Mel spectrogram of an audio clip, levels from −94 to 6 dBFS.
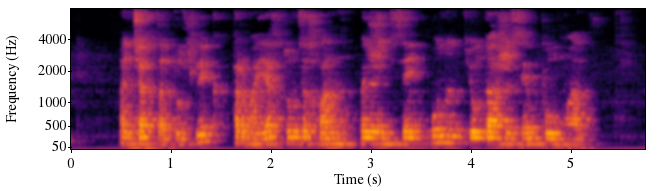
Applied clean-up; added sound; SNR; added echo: none; none; none; reverberation time 0.3 s.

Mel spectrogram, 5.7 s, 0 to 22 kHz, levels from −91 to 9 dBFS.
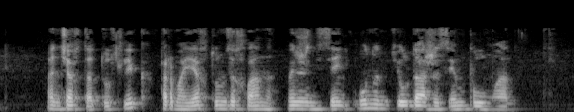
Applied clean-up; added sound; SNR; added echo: none; none; none; none.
